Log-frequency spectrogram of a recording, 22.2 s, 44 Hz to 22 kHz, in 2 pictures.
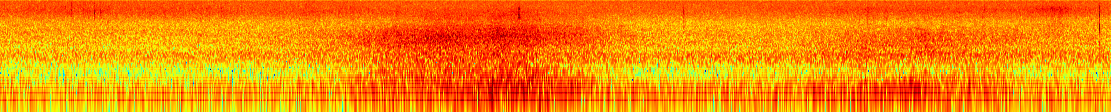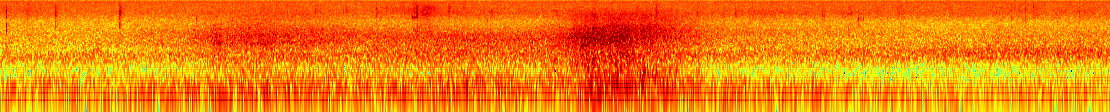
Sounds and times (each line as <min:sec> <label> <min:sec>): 0:12.9 waves 0:20.4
